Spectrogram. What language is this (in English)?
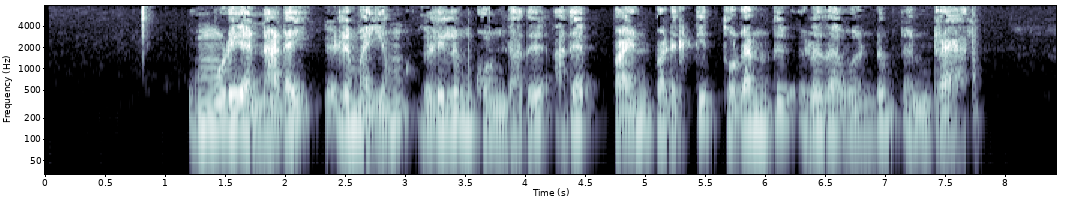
Tamil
